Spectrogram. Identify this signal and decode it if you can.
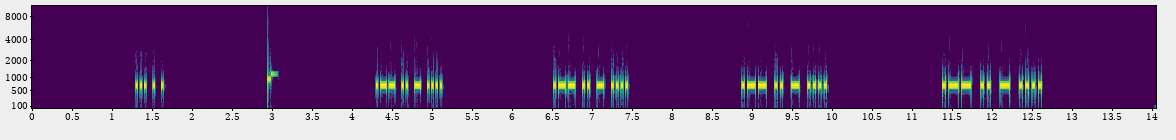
Morse code, heard as a keyed tone, about 37 wpm, 700 Hz. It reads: SEE WITH WITH WITH WITH
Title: Speed-Racing Top 100 Words 30wpm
